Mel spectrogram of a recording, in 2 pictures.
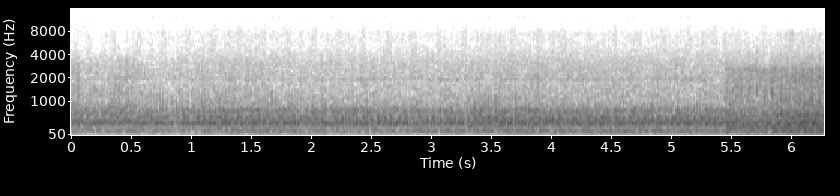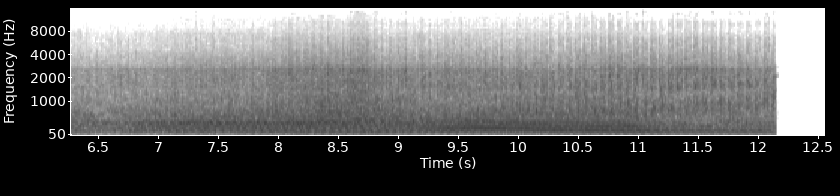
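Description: L-4 liaison plane's single piston engine running, growing louder from about six seconds in as the plane makes its takeoff run, with the pitch shifting near the end.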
